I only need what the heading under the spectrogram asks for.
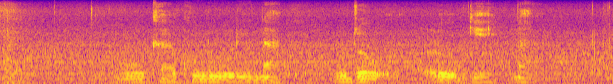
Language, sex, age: Venda, male, 26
